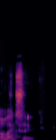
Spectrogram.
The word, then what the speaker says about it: Alexei: So I'm a little bit confused, but I am pronouncing it correctly. Alexei, correct? – Yeah, Alexei. – Okay. – Yeah, A-L-E-X-E-I. – E-I, okay. – Pronunciation. I mean, the Russian pronunciation of his, that's his nickname. You know, his father was nicknamed too when he was a little boy. – Right. – But it's definitely Alexei.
